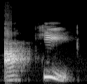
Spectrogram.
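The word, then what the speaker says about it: aquí: please tell me here in Spanish by saying Aki and it's spelled like this I'm going to post it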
